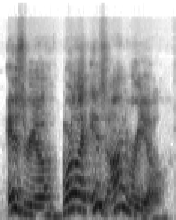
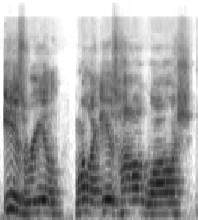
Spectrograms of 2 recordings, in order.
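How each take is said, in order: First: It is said in his normal voice. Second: It is said in a redneck voice.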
